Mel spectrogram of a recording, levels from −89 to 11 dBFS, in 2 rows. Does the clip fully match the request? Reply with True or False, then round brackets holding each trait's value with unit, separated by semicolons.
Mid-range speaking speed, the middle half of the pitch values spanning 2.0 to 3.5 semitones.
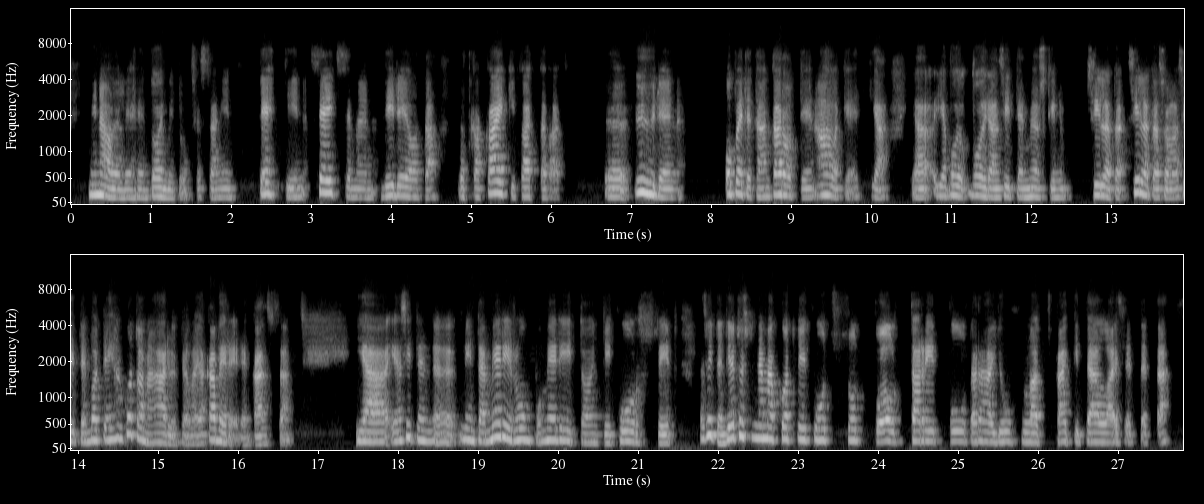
False (110 wpm; 4.1 semitones)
